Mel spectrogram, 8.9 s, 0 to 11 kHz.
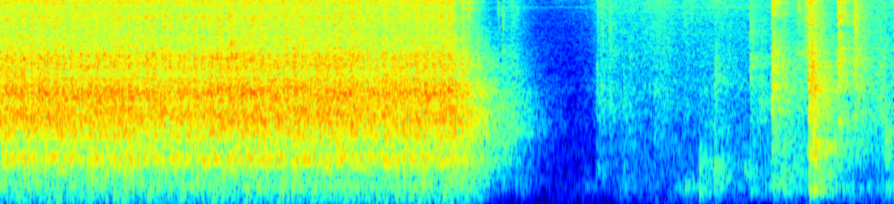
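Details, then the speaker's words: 1975 Honda 1000cc motorcycle stored for 25+ years, spark on all plugs, uncleaned carbs; on restart it runs loud and uneven for about five seconds, then cuts out, with a small fire near the tank; owner suspects the four carbs need cleaning. "Wanted to fire right back up, so I'm guessing it just needs some carbs cleaned, and this thing's gonna be good to go."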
